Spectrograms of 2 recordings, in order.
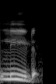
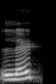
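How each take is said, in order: First: The vowel is long, like in 'seed'. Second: The vowel is short, like in 'bed'. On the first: It means to guide or head something. "Second ಒನ್ನನ್ನು ... ಲೀಡ್ ಅಂತ pronounce ಮಾಡಿದ್ದೀನಿ" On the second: It names the metal. "ನಾನು ಲೆಡ್ ಅಂತ pronounce ಮಾಡಿದ್ದೀನಿ"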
